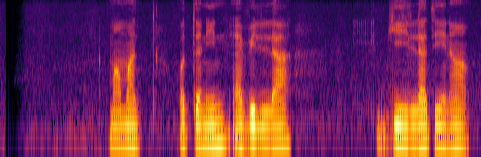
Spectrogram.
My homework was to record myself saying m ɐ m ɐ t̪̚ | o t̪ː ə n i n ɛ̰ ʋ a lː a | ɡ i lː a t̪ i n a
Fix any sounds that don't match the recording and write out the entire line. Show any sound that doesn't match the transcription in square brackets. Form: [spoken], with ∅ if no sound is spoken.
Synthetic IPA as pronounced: m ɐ m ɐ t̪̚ | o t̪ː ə n i n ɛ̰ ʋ [i] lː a | ɡ i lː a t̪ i n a

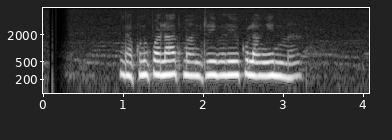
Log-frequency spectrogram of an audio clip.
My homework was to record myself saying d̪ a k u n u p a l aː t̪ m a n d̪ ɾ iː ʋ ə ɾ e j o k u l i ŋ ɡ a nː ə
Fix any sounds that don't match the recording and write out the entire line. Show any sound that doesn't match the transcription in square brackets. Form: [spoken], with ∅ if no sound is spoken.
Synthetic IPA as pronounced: d̪ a k u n u p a l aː t̪ m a n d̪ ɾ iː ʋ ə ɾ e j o k u l [a] ŋ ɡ [i] nː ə

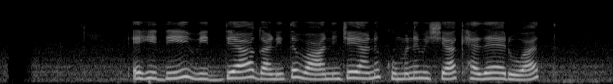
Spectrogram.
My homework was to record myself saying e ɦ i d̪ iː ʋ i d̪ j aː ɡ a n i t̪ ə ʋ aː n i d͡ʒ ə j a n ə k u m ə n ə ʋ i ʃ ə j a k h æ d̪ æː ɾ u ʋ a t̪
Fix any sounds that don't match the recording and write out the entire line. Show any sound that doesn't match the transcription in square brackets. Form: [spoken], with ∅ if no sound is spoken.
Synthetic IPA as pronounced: e ɦ i d̪ iː ʋ i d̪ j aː ɡ a n i t̪ ə ʋ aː n i d͡ʒ ə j a n ə k u m ə n ə ʋ i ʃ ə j a k h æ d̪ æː ɾ u ʋ a t̪

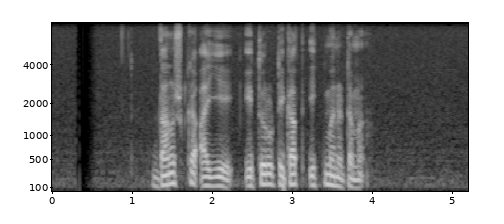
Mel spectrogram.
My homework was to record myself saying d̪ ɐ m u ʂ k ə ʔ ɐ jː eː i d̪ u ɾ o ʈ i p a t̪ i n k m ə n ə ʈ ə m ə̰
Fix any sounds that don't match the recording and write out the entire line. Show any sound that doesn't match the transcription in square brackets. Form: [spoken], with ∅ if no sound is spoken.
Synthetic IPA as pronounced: d̪ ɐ [n] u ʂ k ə ʔ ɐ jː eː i [t̪] u ɾ [u] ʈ i [k] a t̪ i [∅] k m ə n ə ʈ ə m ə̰

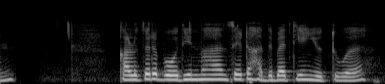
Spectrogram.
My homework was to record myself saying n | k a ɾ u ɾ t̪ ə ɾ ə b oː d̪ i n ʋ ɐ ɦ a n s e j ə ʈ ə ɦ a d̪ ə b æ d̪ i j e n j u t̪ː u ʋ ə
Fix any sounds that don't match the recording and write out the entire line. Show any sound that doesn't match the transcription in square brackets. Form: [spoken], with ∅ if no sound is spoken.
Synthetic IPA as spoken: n | k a [l] u [∅] t̪ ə ɾ ə b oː d̪ i n ʋ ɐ ɦ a n s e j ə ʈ ə ɦ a d̪ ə b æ [t̪] i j e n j u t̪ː u ʋ ə

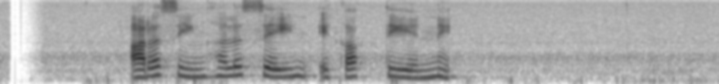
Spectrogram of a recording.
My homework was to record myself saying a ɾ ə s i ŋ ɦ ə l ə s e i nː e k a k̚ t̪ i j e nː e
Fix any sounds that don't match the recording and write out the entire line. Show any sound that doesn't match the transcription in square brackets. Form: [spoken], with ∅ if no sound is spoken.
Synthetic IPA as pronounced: a ɾ ə s i ŋ ɦ ə l ə s e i [n] e k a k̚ t̪ i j e nː e

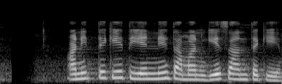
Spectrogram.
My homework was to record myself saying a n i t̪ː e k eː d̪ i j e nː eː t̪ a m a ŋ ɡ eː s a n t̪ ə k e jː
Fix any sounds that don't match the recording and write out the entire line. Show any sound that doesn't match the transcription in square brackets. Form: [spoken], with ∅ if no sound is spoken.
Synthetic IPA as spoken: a n i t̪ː e k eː [t̪] i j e nː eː t̪ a m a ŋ ɡ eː s a n t̪ ə k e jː

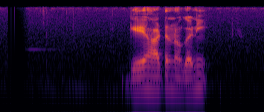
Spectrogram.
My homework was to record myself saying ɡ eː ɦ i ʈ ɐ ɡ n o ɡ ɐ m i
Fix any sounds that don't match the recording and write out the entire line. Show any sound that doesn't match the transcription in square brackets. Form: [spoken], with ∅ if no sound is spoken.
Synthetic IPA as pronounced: ɡ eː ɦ [a] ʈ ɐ [∅] n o ɡ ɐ [n] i

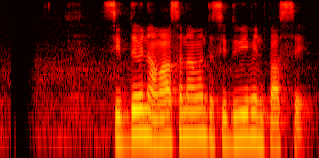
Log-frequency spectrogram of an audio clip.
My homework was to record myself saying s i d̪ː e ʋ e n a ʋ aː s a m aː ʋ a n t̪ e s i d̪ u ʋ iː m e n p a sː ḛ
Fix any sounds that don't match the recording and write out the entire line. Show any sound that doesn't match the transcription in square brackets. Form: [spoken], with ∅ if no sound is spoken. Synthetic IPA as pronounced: s i d̪ː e ʋ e n a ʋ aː s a [n] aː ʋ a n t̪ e s i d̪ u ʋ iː m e n p a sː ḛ

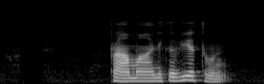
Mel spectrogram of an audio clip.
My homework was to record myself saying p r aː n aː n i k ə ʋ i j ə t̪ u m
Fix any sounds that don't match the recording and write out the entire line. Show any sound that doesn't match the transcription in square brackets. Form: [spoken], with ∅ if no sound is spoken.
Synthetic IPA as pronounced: p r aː [m] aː n i k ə ʋ i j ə t̪ u [n]

